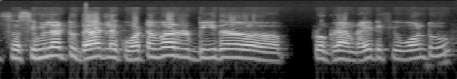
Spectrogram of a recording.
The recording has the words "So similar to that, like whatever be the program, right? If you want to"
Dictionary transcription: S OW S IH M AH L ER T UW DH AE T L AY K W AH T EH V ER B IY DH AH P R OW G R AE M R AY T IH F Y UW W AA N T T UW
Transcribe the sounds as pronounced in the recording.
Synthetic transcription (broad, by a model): S OW S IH M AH L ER T UW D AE T L AY K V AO T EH V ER B IY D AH P R OW G R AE M R AY T IH F Y UW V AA N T T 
